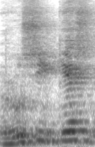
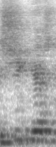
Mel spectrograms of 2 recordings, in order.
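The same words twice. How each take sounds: First: The first syllable is pronounced 'ru'. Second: The first syllable is pronounced 'ri'. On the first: This is how it is said locally. "हमारे यहां इसको रू बोलते हैं" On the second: This is not how it is said locally. "नहीं बोला जाता है"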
